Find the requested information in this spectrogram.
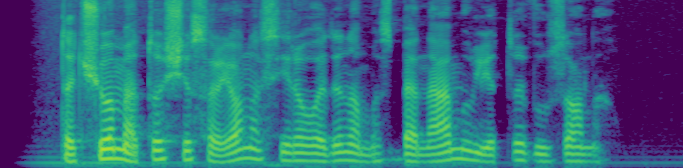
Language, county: Lithuanian, Marijampolė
